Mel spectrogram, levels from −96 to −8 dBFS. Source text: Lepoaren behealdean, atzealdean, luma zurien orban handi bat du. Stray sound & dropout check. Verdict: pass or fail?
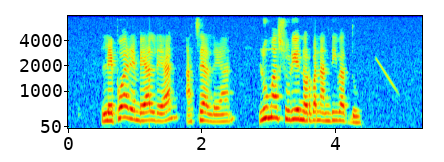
fail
